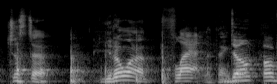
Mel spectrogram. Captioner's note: pan bumping against surface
